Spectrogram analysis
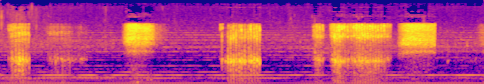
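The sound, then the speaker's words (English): Fake snoring by a person: several rough, nasal snorting breaths with pauses between them, alone without speech. “You managed to pat him awake, and before you see he keeps fake snoring.”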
